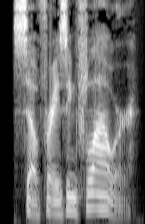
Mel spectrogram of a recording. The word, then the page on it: self-raising flour: American English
